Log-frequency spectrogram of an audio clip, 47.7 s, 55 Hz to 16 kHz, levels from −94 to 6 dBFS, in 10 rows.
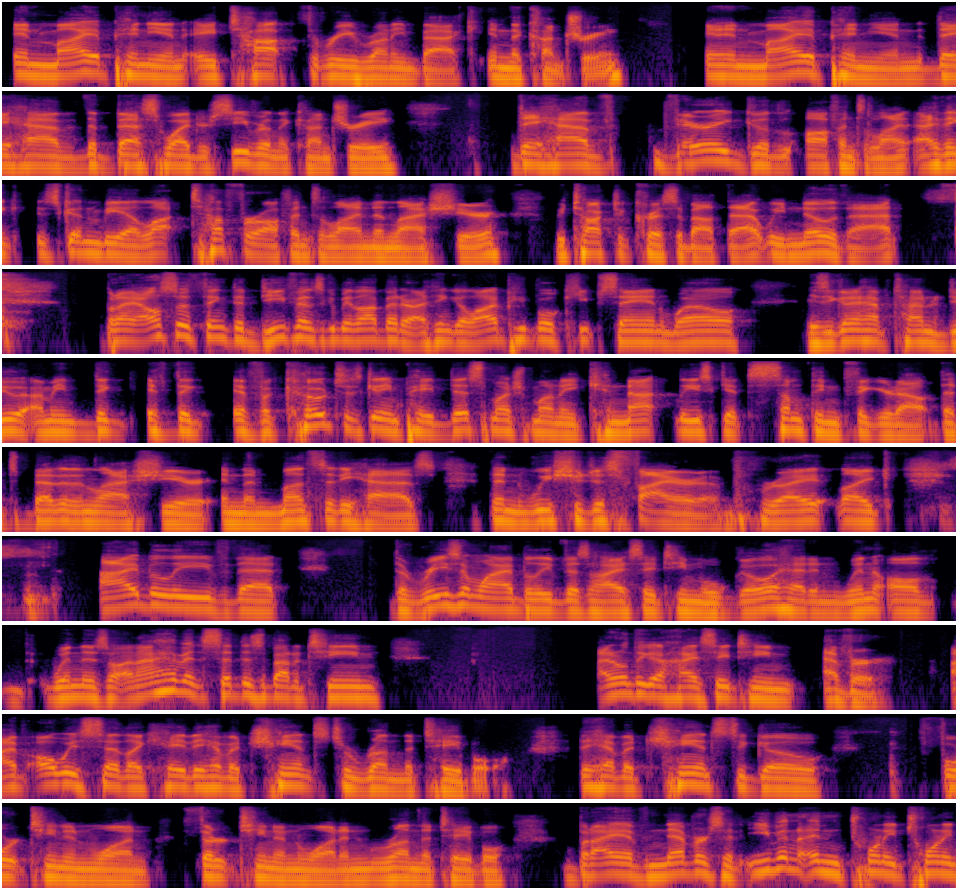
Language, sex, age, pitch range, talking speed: English, male, 30-49, 105-135 Hz, 250 wpm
